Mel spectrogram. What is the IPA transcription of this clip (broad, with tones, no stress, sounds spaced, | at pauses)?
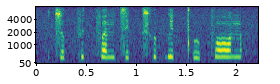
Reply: t͡s ʊ˨ k̚ f ɪ˧ k̚ f ɐ˧ ŋ t͡s ɪ˨˥ k̚ t͡sʰ ʊ˧ k̚ l ɪ˧ k̚ pʰ uː˨ p̚ f ɔː˥ n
